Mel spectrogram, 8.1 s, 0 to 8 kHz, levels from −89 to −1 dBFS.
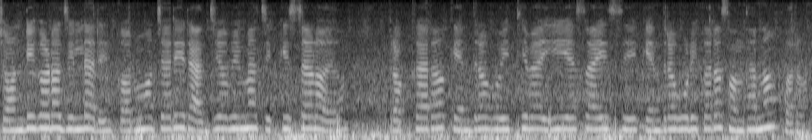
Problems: none marked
